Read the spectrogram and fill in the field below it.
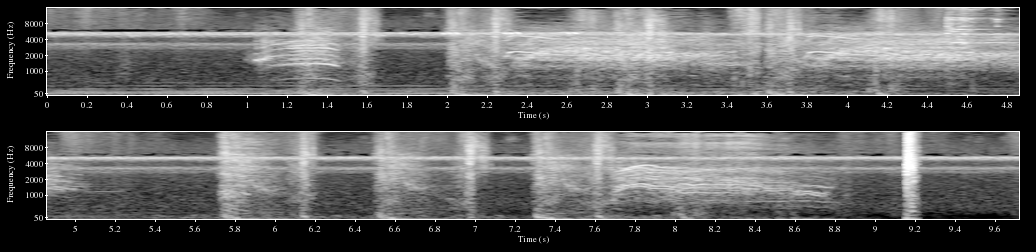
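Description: Bird-like creatures screech during a fight.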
